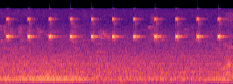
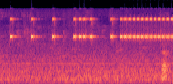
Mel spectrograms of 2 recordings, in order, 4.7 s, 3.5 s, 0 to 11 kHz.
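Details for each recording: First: 1967 Mercury Cougar cobbled AC system, rechecking after snugging loose hose clamps: leak detector gives slow even ticking about 2.5 per second with no speed-up; earlier reading was residual refrigerant, no leak detected, system sealed. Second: 1967 Mercury Cougar with a cobbled-together AC system; spaced high beeps speed into a rapid steady chatter at the bottom hose of the condenser core; refrigerant leak found.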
